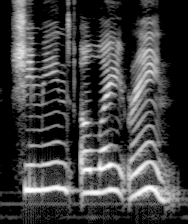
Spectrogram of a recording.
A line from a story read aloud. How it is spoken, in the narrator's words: yelled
